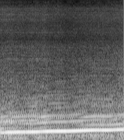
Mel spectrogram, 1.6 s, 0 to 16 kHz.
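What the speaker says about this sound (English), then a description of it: "with lots of revs and that glorious, glorious engine sound." BMW Z3 M Coupe straight-six engine revving hard, a loud, close, steady rising tone climbing smoothly in pitch over a short burst with no talk.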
